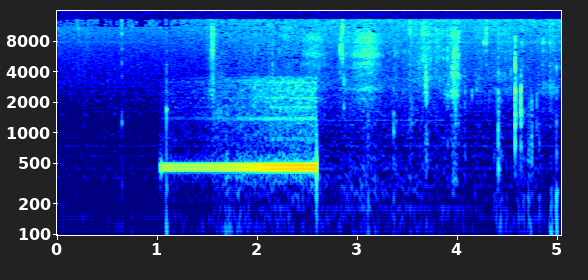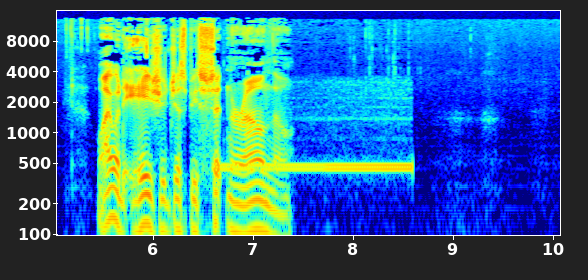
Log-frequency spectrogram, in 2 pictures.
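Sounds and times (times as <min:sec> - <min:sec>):
phone ringback tone: 0:01.0 - 0:02.6, 0:06.6 - 0:08.6
speech: 0:05.4 - 0:07.5.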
